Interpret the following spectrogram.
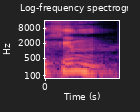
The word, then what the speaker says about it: her: எப்போவுமே ஒரு ஆர் சவுண்டுக்கு அப்புறமா ஒரு வால் சவுண்ட், வவ்வல் கிடையாது, வால் சவுண்ட் வந்தால் மட்டுமே அந்த ஆர் சவுண்டை உச்சரிக்கணும். இதுக்கப்புறமா எந்த ஒரு சவுண்டுமே இல்லை. ஸோ இந்த இடத்துல ஹெர்ன்னு சொல்லக்கூடாது, ஹ இப்படி தான் ப்ரொனவுன்ஸ் பண்ணணும். ஸோ ஷீங்கிறது ஹ அப்படின்னும் இட்ங்கிறது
